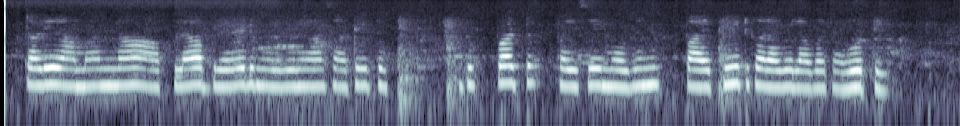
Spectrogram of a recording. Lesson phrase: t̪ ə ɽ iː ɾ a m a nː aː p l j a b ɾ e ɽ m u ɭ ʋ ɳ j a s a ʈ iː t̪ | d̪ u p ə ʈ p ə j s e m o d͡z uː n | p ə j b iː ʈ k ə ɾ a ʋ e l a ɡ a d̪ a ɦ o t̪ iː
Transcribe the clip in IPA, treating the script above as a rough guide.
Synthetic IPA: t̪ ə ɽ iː ɾ a m a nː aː p l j a b ɾ e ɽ m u ɭ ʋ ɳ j a s a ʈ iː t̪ | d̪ u p ə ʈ p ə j s e m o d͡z uː n | p a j p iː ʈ k ə ɾ a ʋ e l a ɡ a t̪ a ɦ o t̪ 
